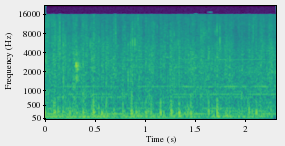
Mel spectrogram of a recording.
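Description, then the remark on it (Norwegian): Horse hooves clip-clopping in a steady, fairly quick rhythm as a horse is ridden, moderately loud, with a low rumbling background throughout. “Det som skjedde da Han var ute og rei, sant? Og så datt han av hesten.”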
